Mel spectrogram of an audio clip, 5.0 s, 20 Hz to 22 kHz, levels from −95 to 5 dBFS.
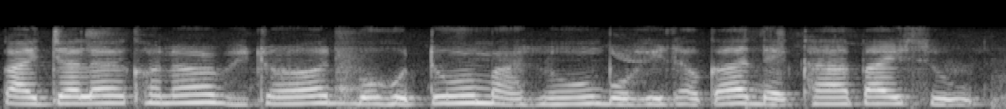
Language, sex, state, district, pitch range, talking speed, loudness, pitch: Assamese, female, Assam, Sonitpur, 220-250 Hz, 95 wpm, -14 LUFS, 240 Hz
